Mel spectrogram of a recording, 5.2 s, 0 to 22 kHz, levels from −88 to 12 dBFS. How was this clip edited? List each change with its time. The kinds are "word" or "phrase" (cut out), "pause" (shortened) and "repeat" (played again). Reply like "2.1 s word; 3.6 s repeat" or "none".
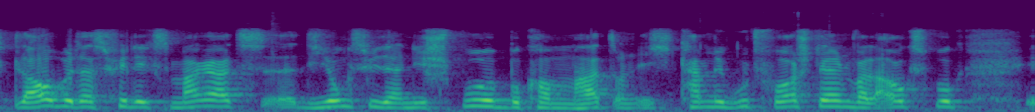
none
